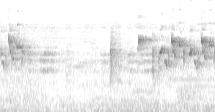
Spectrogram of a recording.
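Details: Male white-eared bulbul in Turkey singing to stimulate females: a bright, warbled descending phrase, a brief pause, then a burst of quick chirpy whistled notes rising and falling.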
